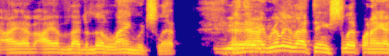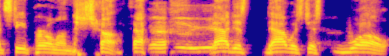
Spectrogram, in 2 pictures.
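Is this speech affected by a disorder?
No.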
